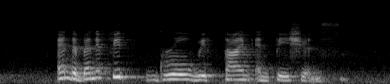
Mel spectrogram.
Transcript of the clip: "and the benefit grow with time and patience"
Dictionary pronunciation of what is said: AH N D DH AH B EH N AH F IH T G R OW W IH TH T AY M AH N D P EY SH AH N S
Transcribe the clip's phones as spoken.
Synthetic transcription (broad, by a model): AH N D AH B EH N AH F IH T G R OW W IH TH T AY M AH N P EY SH AH N S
